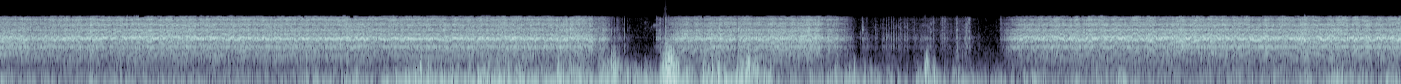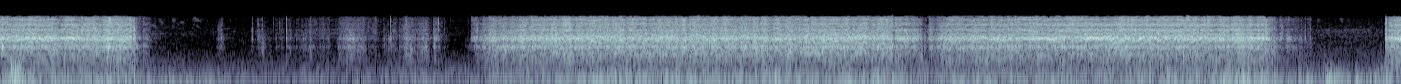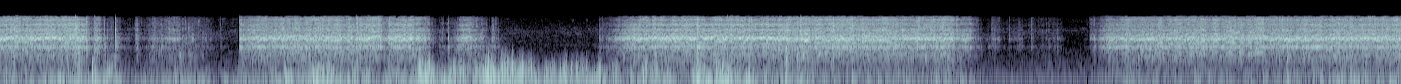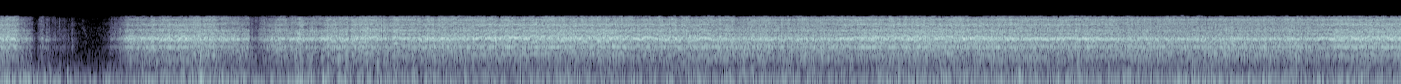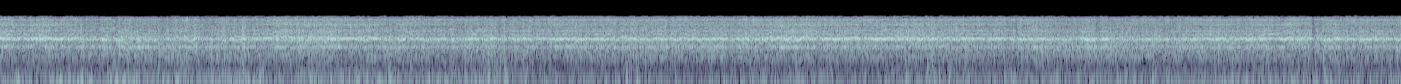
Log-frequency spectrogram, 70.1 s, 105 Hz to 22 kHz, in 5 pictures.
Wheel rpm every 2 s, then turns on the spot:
160, 160, 140, 100, 30, 130, 160, 80, 0, 80, 160, 120, 160, 70, 70, 120, 20, 130, 130, 70, 150, 60, 100, 160, 160, 160, 160, 160, 160, 160, 160, 160, 160, 160, 160.
8-10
